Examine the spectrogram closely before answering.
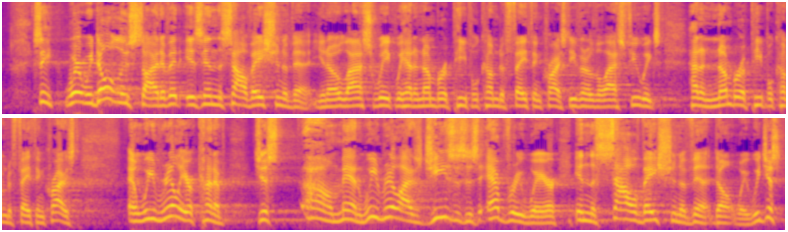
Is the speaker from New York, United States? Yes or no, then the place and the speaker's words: yes; Buffalo, New York, United States; I'm just a guest here. You know, I'm from Buffalo, New York.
